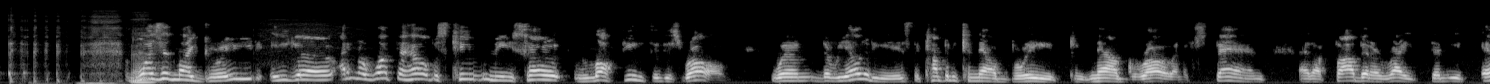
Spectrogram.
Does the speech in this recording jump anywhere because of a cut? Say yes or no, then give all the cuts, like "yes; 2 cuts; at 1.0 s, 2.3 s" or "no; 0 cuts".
no; 0 cuts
